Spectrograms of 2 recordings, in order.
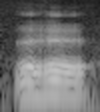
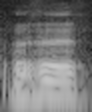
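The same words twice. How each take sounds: The two takes are said the same way.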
